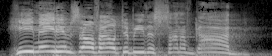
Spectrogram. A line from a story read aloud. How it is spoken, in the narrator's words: the Jewish leaders yelled out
